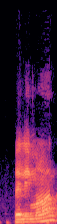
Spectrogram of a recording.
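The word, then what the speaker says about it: Palaemon: Pelimon is said to be freshwater prawn. Okay, so that see the pronunciation, Pelimon, freshwater prawn.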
